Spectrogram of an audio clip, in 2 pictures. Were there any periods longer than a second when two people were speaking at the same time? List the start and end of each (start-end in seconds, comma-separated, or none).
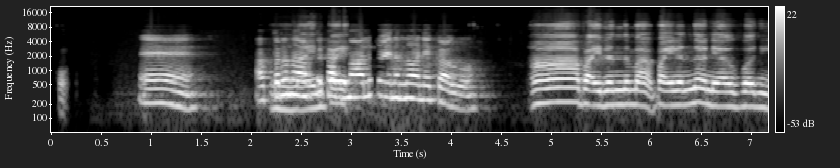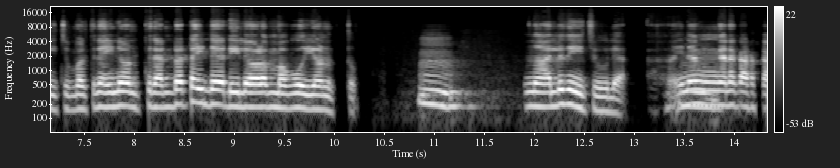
none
